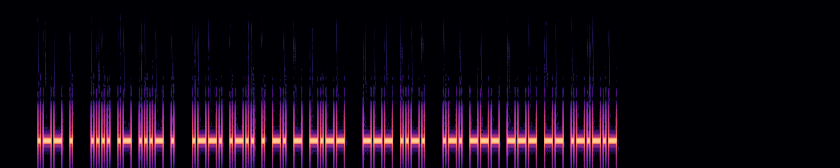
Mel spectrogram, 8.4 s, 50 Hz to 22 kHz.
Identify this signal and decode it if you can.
Morse code, heard as a keyed tone, about 44 wpm, 700 Hz. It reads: WE HAVE PLENTY OF ROOM.
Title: Sentences from Top 1300 Words 45wpm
